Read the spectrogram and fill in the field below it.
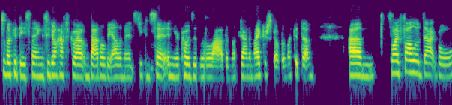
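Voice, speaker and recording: A woman talks at a very fast pace and medium pitch in a Canadian accent, with monotone, flat intonation. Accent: Canadian, may sound American. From Canada, Nova Scotia (Cape Breton). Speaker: malaria researcher. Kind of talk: online educational talk with slides. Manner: casual, many filler ums.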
